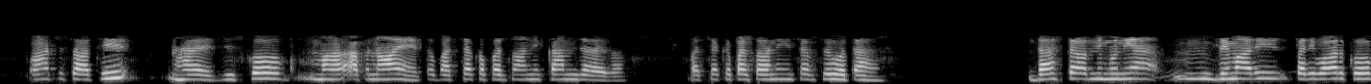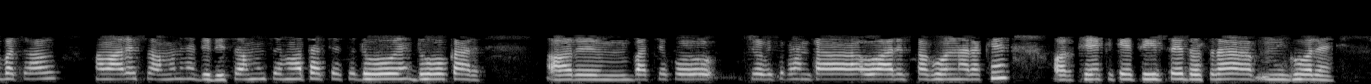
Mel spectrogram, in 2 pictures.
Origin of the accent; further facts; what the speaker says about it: Bihar, India; नालंदा जिला कराए ब्लॉक के निवासी हूँ।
